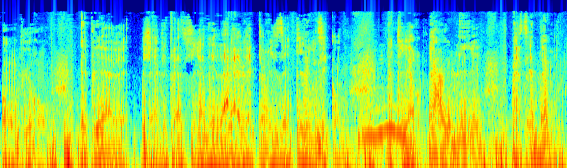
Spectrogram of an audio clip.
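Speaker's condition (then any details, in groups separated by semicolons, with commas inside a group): Laryngectomy; larynx removed, breathes through neck stoma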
